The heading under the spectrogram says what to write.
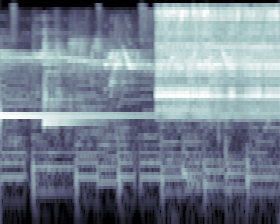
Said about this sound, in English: Okay, Shmuley, there's the building. Shmuley, ring the bell.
